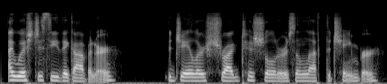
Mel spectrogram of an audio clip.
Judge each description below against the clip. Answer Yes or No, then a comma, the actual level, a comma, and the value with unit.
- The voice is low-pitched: No, medium, 170 Hz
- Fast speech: Yes, fast, 230 wpm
